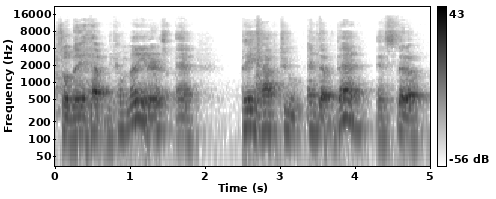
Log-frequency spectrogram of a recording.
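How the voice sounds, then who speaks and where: A man with an average-pitched voice co-hosts a casual podcast. He builds up each point with emphasis and interjections. The room echoes strongly, with faint noise behind him. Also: expressive, normal speed, dark tone. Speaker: podcast co-host. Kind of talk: casual video podcast chat.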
